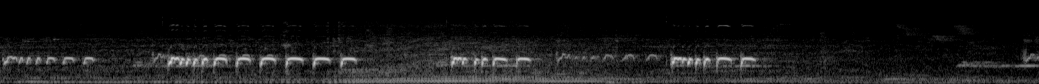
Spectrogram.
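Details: Local zebra dove lure song, played to make other doves sing back: fast chains of sharp, rolling coo notes in several phrases, one a long evenly spaced run, over a steady low rumble of background noise.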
